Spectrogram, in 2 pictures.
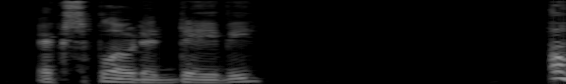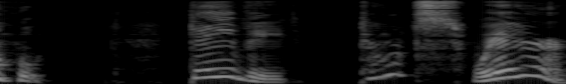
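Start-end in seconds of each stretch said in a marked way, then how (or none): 2.8-5.7 very high, drawn-out, dismayed gasp. Narrator reading one character's reply to another, gasping in dismay. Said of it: "gasped Dora in dismay".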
